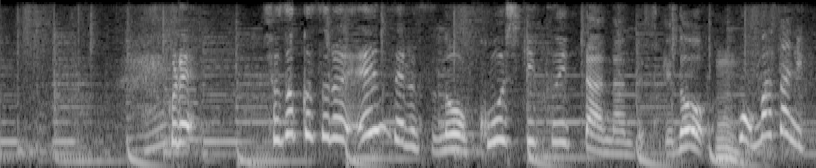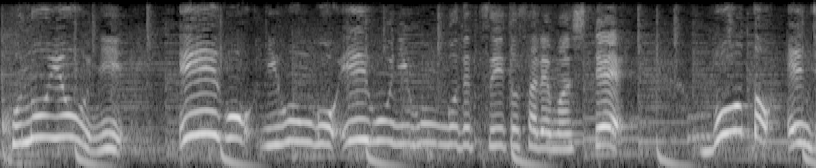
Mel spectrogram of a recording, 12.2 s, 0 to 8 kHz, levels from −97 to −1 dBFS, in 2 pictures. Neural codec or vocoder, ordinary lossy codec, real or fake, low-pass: none; Opus, 32 kbps; real; 7.2 kHz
